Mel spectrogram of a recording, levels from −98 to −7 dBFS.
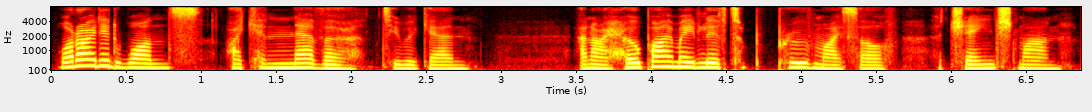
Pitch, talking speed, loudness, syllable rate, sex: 190 Hz, 185 wpm, -17 LUFS, 4.7 syllables/s, female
